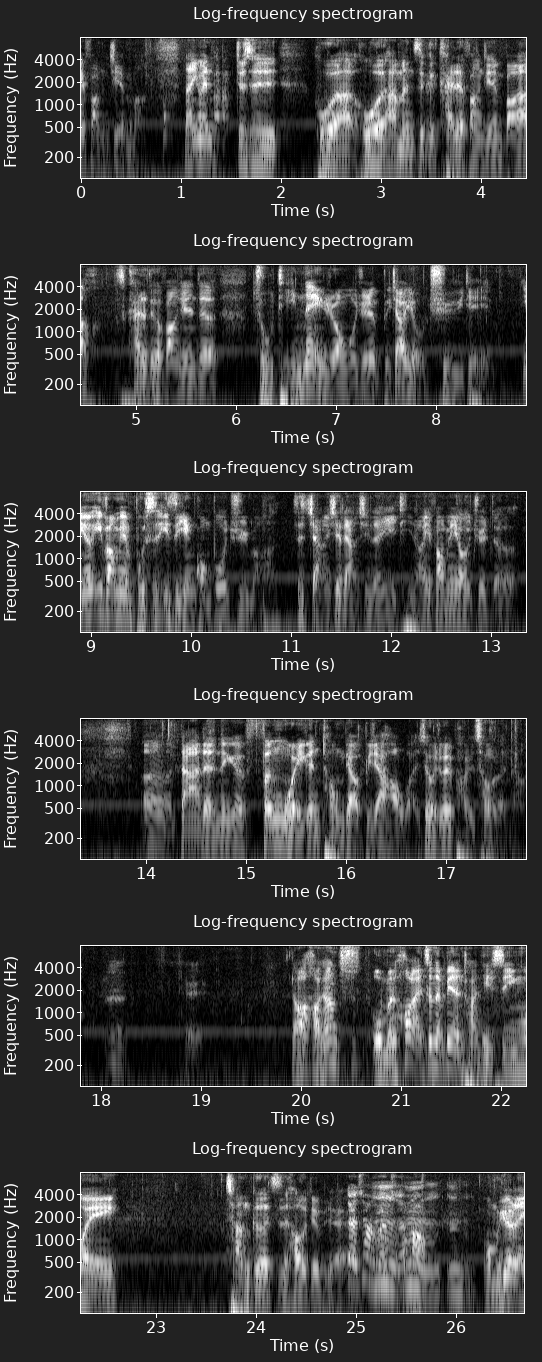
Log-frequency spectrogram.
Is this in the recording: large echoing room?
no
